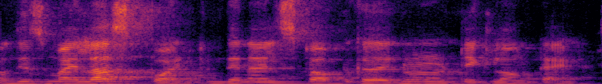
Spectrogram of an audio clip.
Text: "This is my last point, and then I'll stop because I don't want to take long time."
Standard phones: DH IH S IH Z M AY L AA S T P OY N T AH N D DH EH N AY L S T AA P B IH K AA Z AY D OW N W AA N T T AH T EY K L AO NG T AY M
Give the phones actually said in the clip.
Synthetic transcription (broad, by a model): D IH S IH Z M AY L AA S T P OY N T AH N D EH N AY L S T AA P B IH K AA Z AY D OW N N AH T EY K L AO NG T AY M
